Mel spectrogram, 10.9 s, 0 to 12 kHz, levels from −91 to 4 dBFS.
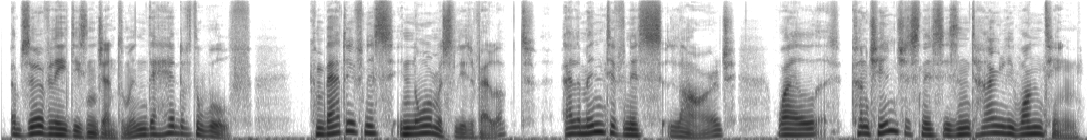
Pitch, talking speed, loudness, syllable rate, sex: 135 Hz, 105 wpm, -18 LUFS, 5.3 syllables/s, male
